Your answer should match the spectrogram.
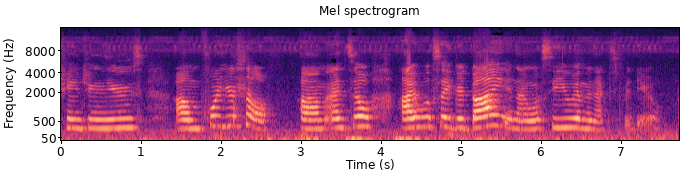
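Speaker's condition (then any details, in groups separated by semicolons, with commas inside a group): Cerebral palsy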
